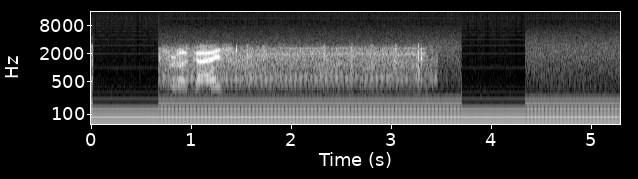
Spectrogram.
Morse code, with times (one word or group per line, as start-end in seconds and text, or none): none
